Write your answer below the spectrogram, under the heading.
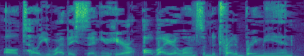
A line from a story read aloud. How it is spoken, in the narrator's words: growled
